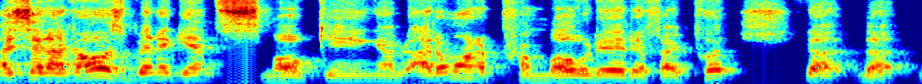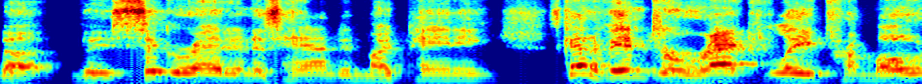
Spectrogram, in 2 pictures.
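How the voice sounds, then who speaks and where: A man at a moderate pace with hardly any pauses, ordinary pitch variation and big swings in loudness, in a quiet background. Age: 60s. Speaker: artist and author; interview guest. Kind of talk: interview. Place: home room. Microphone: video call.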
